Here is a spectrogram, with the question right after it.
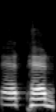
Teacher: हमारी जीभ मुड़कर हमारे दांतों से ऊपर और कंठ तालु से आगे मूर्धा में लग रही है, दांतों से ऊपर का हिस्सा और हमारे तालु से आगे का हिस्सा जो बीच का हिस्सा है ना, ये कहलाता है मूर्धा। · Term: टे वर्ग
